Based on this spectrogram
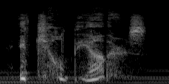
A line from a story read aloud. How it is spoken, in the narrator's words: Lily whispered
